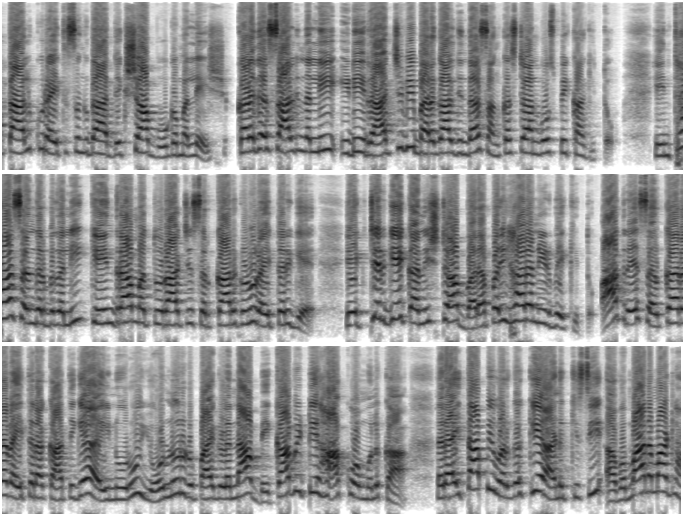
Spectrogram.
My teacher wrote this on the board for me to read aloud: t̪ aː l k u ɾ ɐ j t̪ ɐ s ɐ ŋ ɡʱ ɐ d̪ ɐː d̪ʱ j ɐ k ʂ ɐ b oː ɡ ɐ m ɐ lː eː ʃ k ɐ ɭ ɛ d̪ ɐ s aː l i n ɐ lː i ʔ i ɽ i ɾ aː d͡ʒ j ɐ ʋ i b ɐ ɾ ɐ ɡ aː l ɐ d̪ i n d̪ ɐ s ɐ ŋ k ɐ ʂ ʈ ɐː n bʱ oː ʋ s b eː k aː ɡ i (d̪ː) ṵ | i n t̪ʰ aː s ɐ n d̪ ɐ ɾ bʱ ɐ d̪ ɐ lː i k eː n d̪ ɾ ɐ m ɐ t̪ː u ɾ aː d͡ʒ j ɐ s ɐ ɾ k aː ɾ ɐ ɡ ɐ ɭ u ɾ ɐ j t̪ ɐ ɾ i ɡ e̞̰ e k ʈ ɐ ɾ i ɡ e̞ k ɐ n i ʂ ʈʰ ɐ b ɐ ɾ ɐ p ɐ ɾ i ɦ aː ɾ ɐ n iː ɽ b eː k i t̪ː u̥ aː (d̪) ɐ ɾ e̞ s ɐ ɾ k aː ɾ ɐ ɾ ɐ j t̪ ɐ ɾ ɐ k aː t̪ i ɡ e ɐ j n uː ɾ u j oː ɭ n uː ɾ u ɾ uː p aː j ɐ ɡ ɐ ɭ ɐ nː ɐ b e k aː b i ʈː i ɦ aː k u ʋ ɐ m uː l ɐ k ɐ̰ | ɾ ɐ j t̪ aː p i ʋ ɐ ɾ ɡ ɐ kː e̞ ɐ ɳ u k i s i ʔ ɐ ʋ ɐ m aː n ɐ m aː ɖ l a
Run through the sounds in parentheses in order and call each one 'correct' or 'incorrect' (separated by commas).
incorrect, correct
